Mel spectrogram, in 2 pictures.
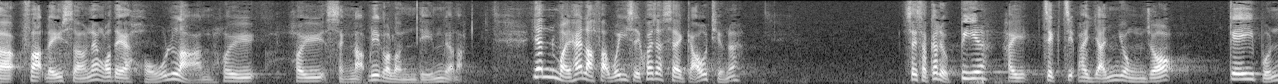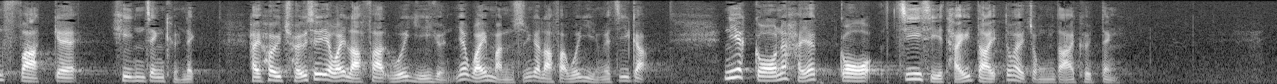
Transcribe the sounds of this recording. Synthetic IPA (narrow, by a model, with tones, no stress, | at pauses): faː˧t̚le˨˧jsœː˨ŋnɛː˥ŋɔː˨˧t̪e˨jhɐ˨jho˨˥wla̰ː˨˩nhɵ˧ɥ | hɵ˧ɥsɪ˨˩ŋla̰ː˨p̚liː˥kɔː˧lɵ˨˩nt̪iː˨˥mɡɛ˧la̰ː˨˩ | jɐ˥nwɐ˨jɦɐ˨˥jlaː˨pfaː˧t̚wu˨˥jiː˧˥si˨˥kʰʷɐ˥jt͡sɐ˥tse˧jsɐ˨˩kɐ̰˨˥wt̪ʰiː˨˩wnɛː˥ | se˧jsɐ˨p̚kɐ˦˥t̪ʰi˨˩wpiː˥nɛ˥hɐ˨jt͡sɪ˨k̚t͡siː˧˨p̚hɐ˨jːɐ˨˥njʊ˨ŋt͡sɔː˨˥ | ke˥jpuː˨˥nfaː˧t̚kɛː˧ | hiː˧nt͡sɪ˧ŋkʰyː˨˩nlɪ˨k̚ | hɐ˨jhɵ˧ɥt͡ʃʰɵ˨˥ɥsɪ˥k̚jt̚wɐ˨˥jlaː˨p̚faː˧t̚wuː˨˥jjiː˨˧jyː˨˩njɐ˥t̚wɐ˨˥jmɐ̰˨˩nsyː˨˥nkɛː˧laː˨pfaː˧t̚wuː˨˥ji˧jy̰ː˨˩nkɛ˧t͡siː˥ka̰ː˧k̚ | niː˥jɐ˥t̚kɔː˧nɛː˥hɐ˨jɐ˥t̚kɔː˧t͡siː˥sʰiː˨t̪ʰɐ˨˥jt̪ɐ˨˧jt̪o˥whɐ˨jt͡sʊ˨ŋt̪a̰ː˨˩jkʰyː˧t̪ɪ˨ŋ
